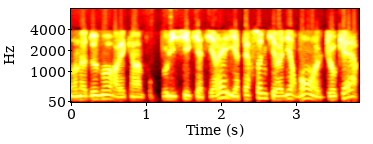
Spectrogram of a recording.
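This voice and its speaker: A man's medium-pitched voice moves with lively intonation. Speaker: police commissioner. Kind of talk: radio discussion, commentary. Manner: hesitant, repeats words.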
